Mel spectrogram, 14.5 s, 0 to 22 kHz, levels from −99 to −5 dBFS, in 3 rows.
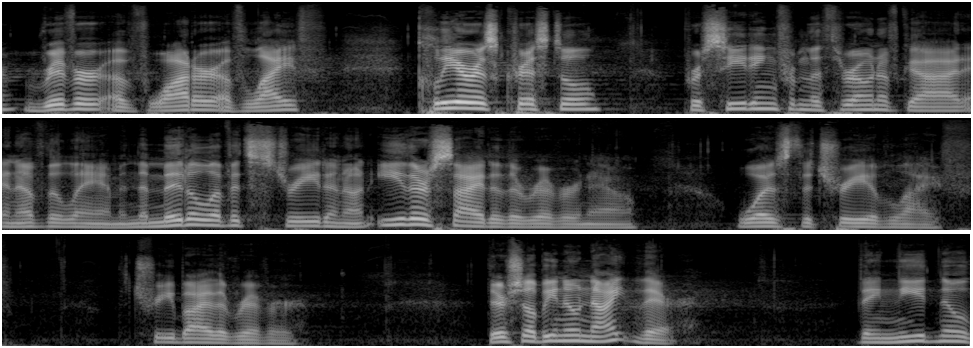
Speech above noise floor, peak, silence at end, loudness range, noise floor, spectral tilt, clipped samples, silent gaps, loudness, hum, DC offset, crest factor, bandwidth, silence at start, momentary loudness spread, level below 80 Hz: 39 dB; -14 dBFS; 0 s; 9 LU; -74 dBFS; -2.5 dB/octave; under 0.1%; none; -35 LUFS; none; under 0.1%; 24 dB; over 20 kHz; 0 s; 17 LU; -64 dBFS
